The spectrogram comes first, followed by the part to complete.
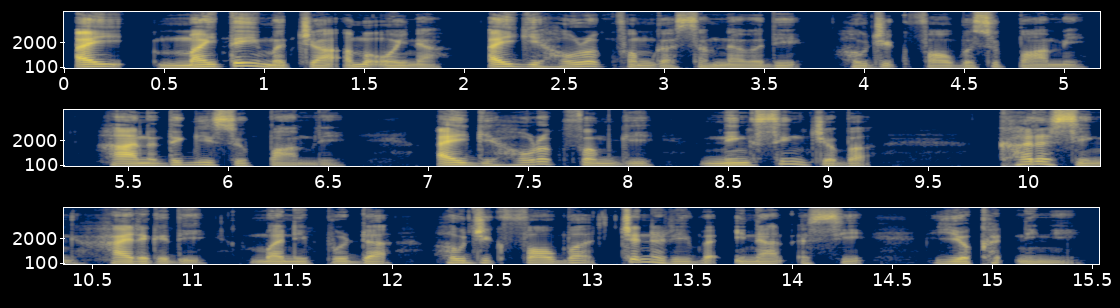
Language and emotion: Manipuri, neutral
